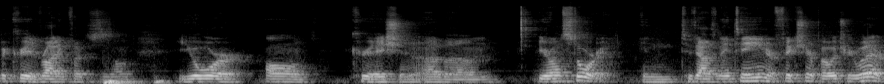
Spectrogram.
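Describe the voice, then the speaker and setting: Amid noticeable background noise and audible room echo, a man with a Southern US accent talks at a medium pitch and a moderate pace, his intonation fairly even. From North Carolina, US South. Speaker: teacher. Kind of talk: lecture. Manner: hesitant, many ums and uhs.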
